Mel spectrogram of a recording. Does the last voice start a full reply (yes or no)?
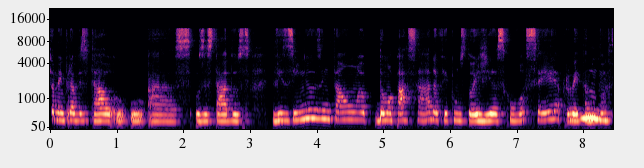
yes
